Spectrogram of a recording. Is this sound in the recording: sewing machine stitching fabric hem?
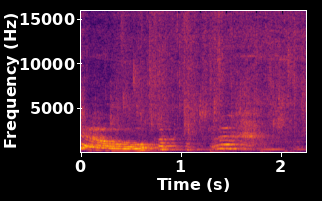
no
